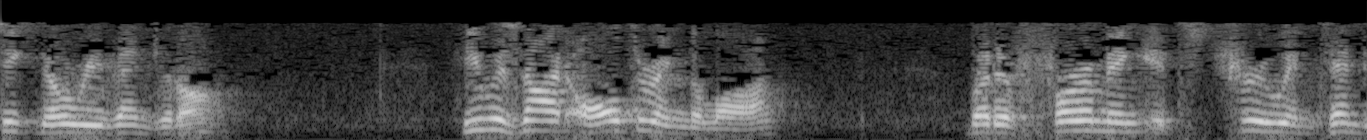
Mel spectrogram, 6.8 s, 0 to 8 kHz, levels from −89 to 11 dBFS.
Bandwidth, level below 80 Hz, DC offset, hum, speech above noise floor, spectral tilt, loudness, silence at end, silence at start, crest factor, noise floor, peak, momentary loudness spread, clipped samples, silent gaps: 5 kHz; -52 dBFS; under 0.1%; none; 41 dB; -11 dB/octave; -14 LUFS; 0 s; 0 s; 14 dB; -55 dBFS; 0 dBFS; 10 LU; under 0.1%; none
